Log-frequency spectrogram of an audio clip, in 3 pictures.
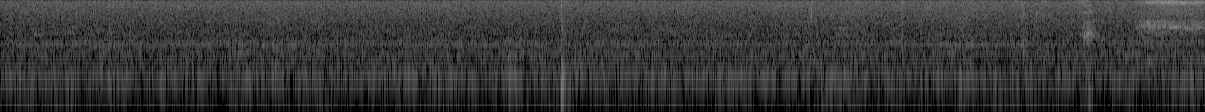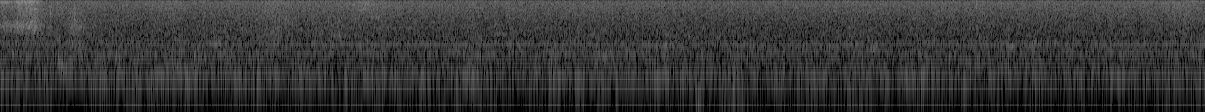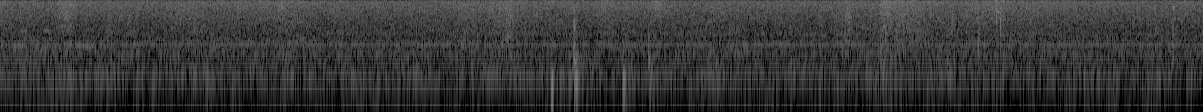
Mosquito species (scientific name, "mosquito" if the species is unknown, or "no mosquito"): no mosquito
